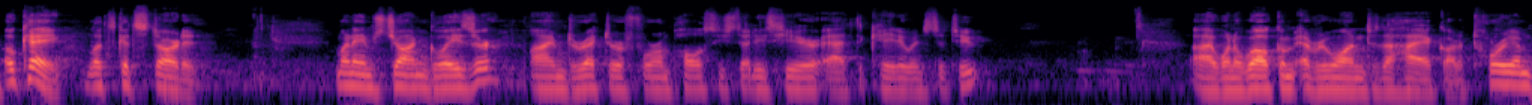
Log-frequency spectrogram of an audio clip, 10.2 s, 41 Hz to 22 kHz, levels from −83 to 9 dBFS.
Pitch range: 115-140 Hz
